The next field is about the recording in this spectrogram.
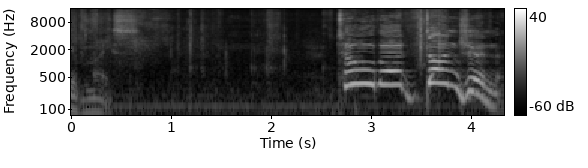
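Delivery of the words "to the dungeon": very high, loud, slow mob yell; cried out. Acted. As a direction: scream for punishment from the crowd. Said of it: "a voice cried out".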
